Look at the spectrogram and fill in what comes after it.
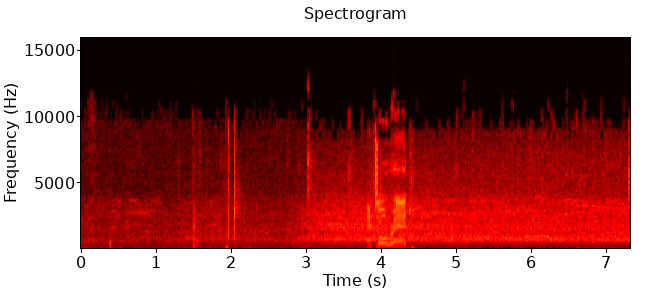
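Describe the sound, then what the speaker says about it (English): A stadium crowd and the South African players react to a big-screen replay during the 2019 India v South Africa first Test. The crowd noise swells midway into a sustained roar under a commentator's voice, with scattered sharp knocks early on. "The noise you're hearing, by the way, is the crowd and also the South African players seeing this on the big screen."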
